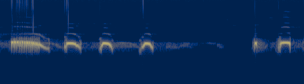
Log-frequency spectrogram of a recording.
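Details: Female spotted dove cooing to arouse males in a stuttering style with three trailing notes. One phrase of a long falling coo and three arched notes, then short opening notes of the next after a brief gap.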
